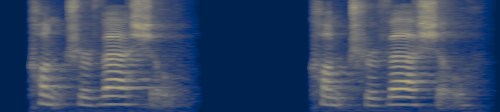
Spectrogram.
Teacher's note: I'm stressing syllable number three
